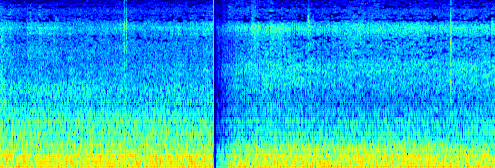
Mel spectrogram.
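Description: Steady low rush of engine and airflow noise inside a jet airliner's cabin in flight, cutting out for an instant a little before halfway.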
